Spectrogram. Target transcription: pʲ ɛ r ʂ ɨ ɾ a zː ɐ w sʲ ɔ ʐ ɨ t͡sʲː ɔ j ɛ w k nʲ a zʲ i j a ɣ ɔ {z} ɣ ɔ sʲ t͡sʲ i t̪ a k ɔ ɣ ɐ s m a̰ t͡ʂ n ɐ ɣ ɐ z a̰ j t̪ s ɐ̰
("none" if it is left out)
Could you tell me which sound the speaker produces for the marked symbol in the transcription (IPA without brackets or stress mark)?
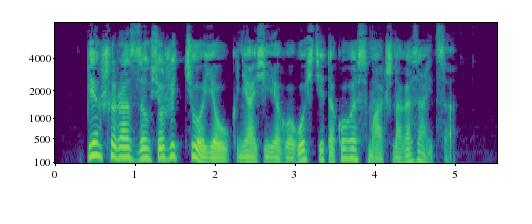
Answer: none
